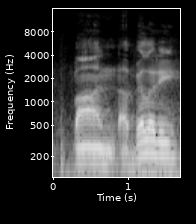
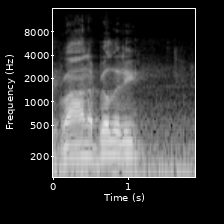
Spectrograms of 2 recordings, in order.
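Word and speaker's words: BraunAbility: they do have the I think you pronounce it like Bon ability or Brun B I want to say BR ability b r a u n ability which is a wheelchair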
